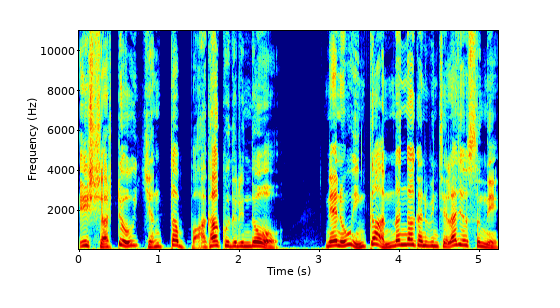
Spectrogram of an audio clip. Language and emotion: Telugu, happy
